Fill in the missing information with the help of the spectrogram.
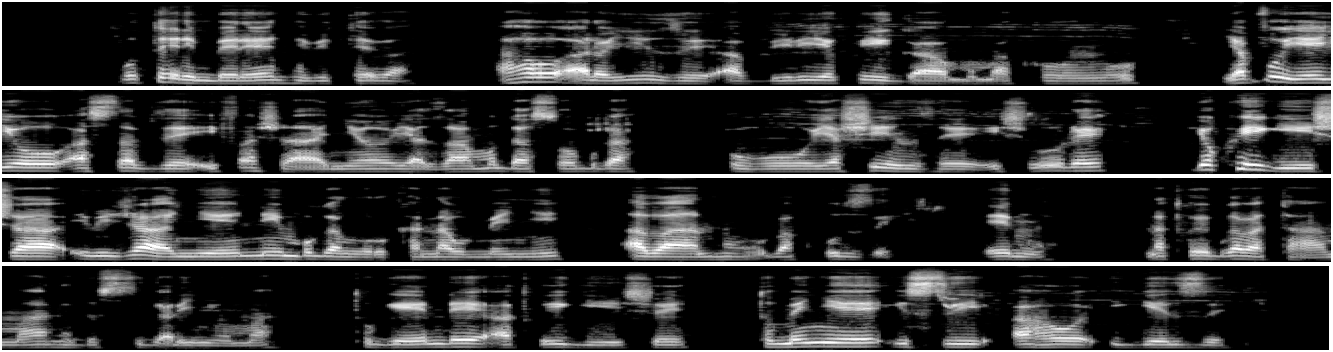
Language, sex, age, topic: Rundi, male, 36-49, education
